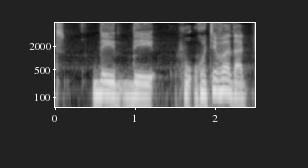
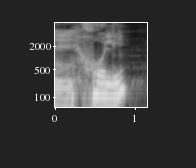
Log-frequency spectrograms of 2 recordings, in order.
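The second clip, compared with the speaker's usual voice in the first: ordinary delivery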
